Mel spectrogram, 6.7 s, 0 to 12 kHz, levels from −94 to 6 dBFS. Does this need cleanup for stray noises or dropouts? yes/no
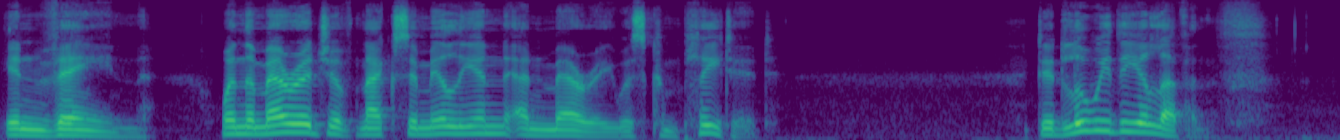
no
